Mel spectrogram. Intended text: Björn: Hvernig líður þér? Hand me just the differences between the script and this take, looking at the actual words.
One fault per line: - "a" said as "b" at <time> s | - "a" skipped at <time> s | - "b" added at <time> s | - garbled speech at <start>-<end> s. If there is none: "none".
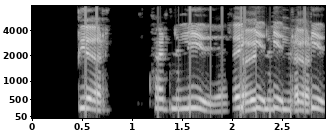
- garbled speech at 2.0-2.9 s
